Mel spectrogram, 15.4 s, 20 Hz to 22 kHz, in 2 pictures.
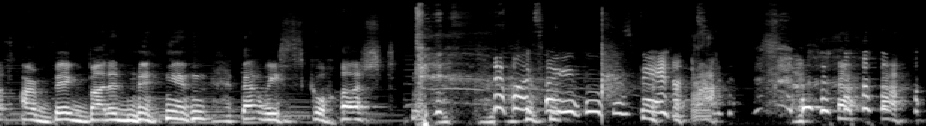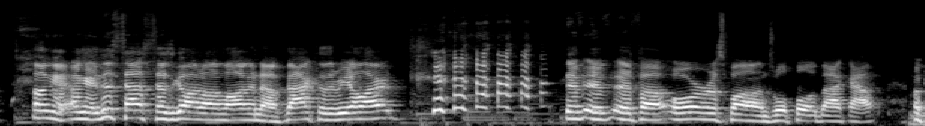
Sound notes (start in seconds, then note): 3.4 laughs; 5.8 both laughing; 11.2 laughing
